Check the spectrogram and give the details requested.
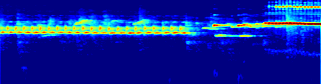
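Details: Russian canary from a breeder in Miami, Florida, in a training song: a rapid pulsing trill held for over two seconds, then higher sustained whistled notes ending in a steady bright tone.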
